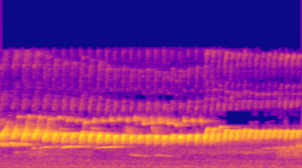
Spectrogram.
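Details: Canary song played to excite birds for mating: a continuous, very fast high trill of evenly repeated notes, roughly four pulses a second in loudness, with a faint lower whistle.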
